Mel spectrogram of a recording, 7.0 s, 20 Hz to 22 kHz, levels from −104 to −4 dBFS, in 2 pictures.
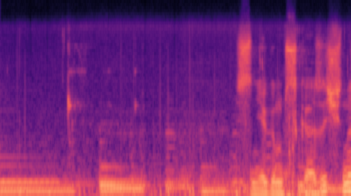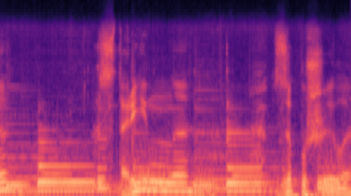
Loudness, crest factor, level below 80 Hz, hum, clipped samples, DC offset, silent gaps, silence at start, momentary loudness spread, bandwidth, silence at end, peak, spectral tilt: -24 LUFS; 14 dB; -38 dBFS; none; under 0.1%; under 0.1%; none; 0 s; 12 LU; 14.5 kHz; 0 s; -10 dBFS; -5.5 dB/octave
